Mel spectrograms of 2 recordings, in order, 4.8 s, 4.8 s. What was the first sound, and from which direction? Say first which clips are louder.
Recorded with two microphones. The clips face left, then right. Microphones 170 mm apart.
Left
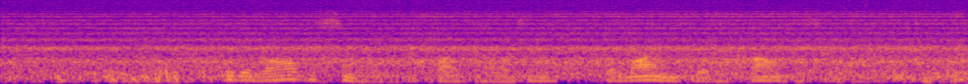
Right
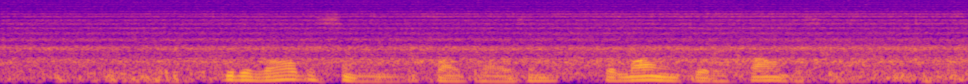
A man speaking: right 8 dB; 30° right (ahead or behind).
